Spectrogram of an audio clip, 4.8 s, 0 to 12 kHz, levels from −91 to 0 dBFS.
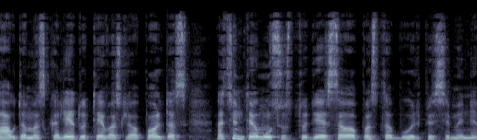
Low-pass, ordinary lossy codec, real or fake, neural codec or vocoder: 10.8 kHz; AAC, 48 kbps; real; none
